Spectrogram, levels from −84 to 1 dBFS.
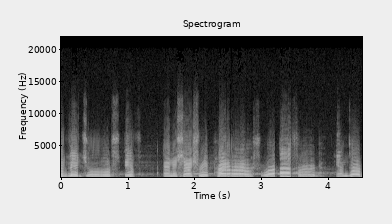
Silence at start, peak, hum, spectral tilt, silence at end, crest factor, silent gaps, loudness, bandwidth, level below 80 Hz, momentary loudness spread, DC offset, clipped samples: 0 s; -4 dBFS; none; -4 dB/octave; 0 s; 20 dB; none; -24 LUFS; over 20 kHz; -52 dBFS; 8 LU; under 0.1%; under 0.1%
